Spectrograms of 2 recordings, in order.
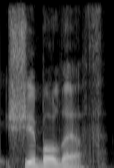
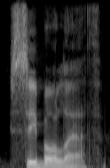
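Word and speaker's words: shibboleth: said no they would tell him to say shiboleth but he would say sioth because he could not pronounce it correctly then they would grab him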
